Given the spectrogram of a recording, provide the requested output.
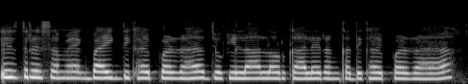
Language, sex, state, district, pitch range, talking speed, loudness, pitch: Hindi, female, Jharkhand, Garhwa, 275-295 Hz, 255 wpm, -14 LUFS, 280 Hz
